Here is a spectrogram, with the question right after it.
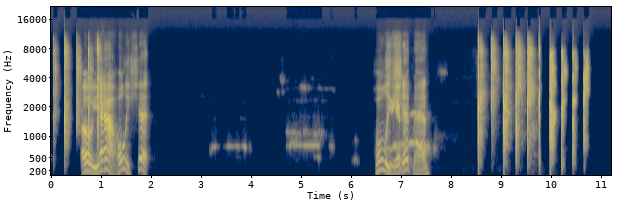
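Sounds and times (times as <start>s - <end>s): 
people clapping from rooftops: 0.0s - 1.2s, 8.5s - 10.8s
speech: 0.6s - 2.0s, 6.5s - 7.6s.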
